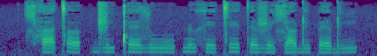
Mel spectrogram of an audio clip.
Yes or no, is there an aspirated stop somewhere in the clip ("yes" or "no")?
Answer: yes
